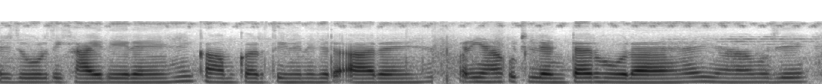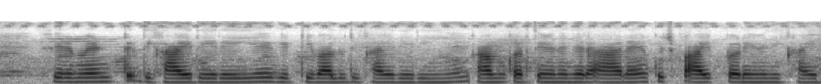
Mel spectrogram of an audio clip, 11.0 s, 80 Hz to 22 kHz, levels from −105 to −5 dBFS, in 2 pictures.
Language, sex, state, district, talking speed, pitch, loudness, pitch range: Hindi, female, Andhra Pradesh, Chittoor, 255 wpm, 185 Hz, -24 LUFS, 180-195 Hz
